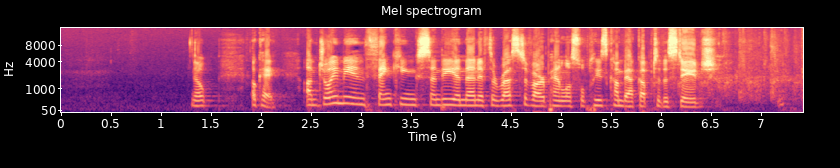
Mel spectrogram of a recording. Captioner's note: applause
